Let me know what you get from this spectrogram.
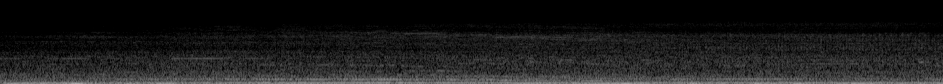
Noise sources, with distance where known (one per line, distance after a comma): engine of unclear size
